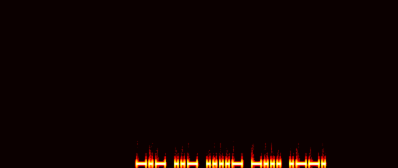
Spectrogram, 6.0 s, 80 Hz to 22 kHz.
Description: Morse code, heard as a keyed tone, about 25 wpm, 700 Hz. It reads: KU4BP
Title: USA Call Signs - 5 Characters - Repeated 2x - 25wpm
